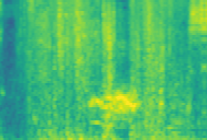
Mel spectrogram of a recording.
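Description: A kick lands with a heavy thud.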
